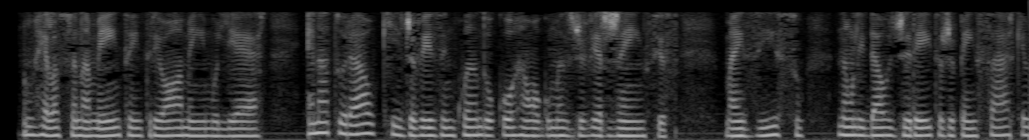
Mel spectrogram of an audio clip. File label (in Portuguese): ROMANTICA(F), Românticas, fem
